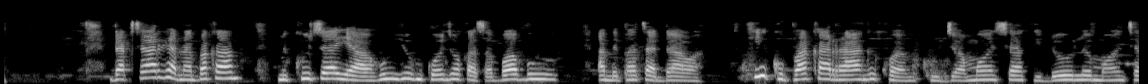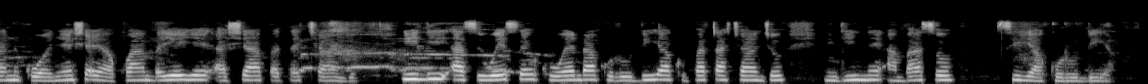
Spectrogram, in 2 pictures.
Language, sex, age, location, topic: Swahili, male, 25-35, Nakuru, health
